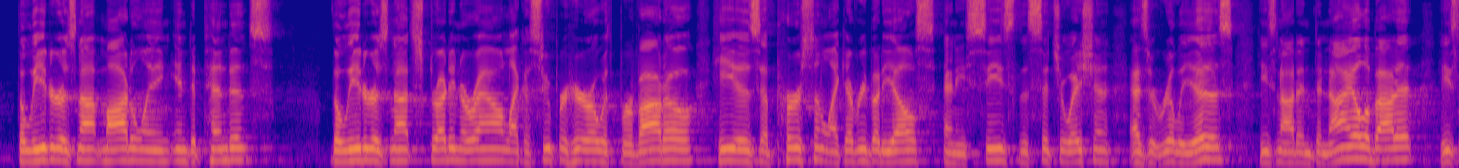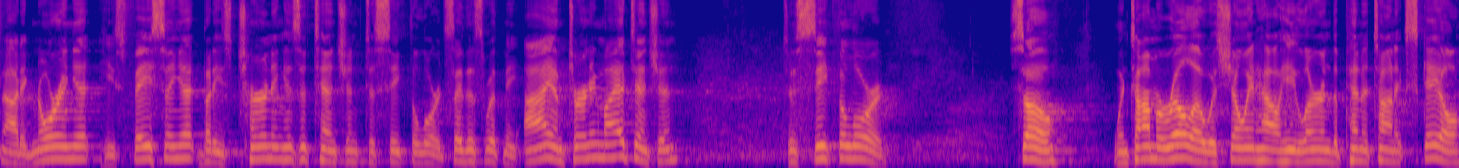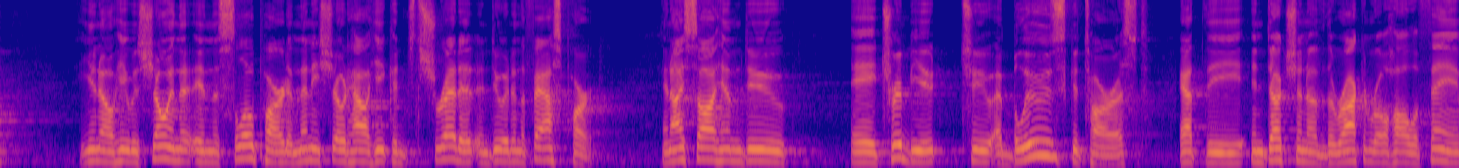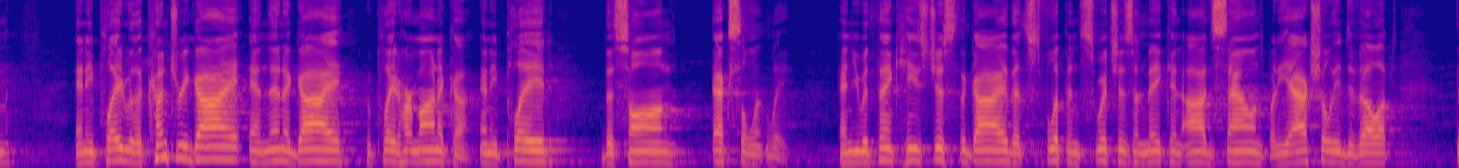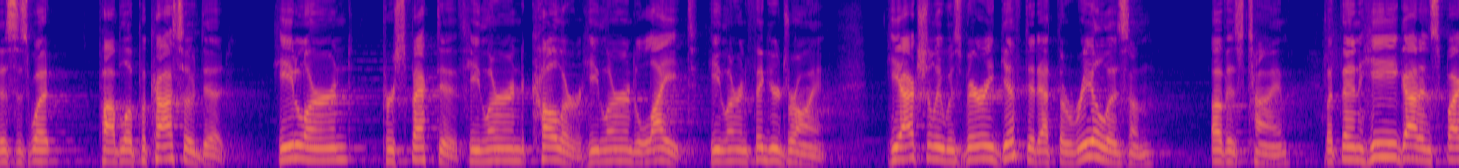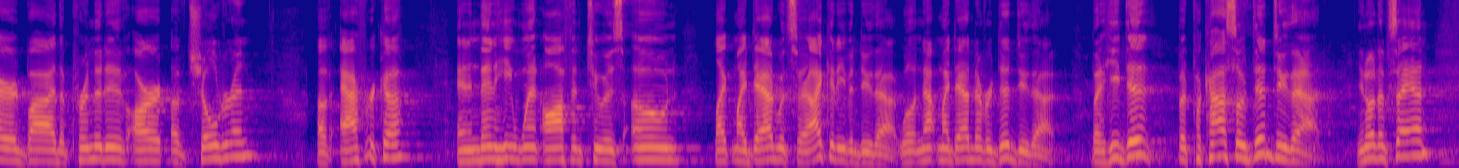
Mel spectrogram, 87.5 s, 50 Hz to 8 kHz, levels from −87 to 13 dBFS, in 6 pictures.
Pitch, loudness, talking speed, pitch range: 145 Hz, -26 LUFS, 170 wpm, 135-160 Hz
